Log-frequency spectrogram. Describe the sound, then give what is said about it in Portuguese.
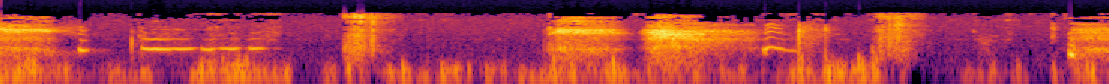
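A woman sobs and cries in a voice message while watching a Chinese drama, in broken, wavering bursts, with shaky gasping breaths and whimpering moans between them, fairly loud. “as pessoas ouvintes precisam ouvir os áudios que você manda chorando”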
